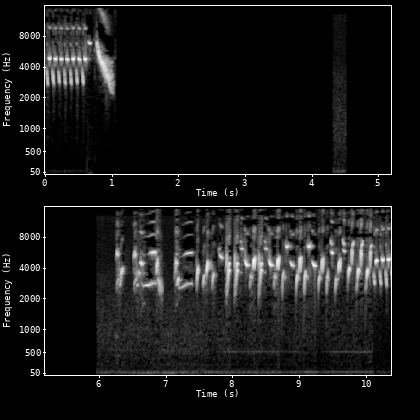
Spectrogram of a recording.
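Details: European goldfinch F.O.C.S.E training song for young birds: a short, even trill ending in a falling slur, several seconds of quiet, then dense, scratchy, high twittering over a faint low hum.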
